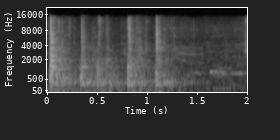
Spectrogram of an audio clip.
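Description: Fist knocking on a corrugated sheet-metal door: about five knocks in quick succession over the first second or so, each ringing briefly.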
